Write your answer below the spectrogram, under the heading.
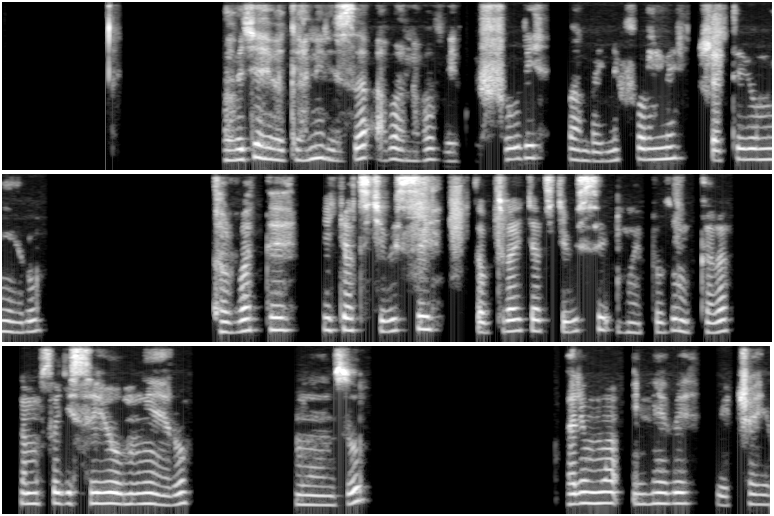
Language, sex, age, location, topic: Kinyarwanda, female, 25-35, Kigali, health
